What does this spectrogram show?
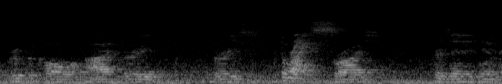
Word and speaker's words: Lupercal: Lupercal. Lupercal.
